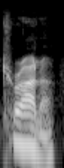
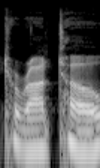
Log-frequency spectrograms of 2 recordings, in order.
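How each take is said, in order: First: A T is dropped and it ends in 'a'. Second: Every T is pronounced in full. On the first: "we miss a T and we put an A at the end" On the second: "we don't say Toronto"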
